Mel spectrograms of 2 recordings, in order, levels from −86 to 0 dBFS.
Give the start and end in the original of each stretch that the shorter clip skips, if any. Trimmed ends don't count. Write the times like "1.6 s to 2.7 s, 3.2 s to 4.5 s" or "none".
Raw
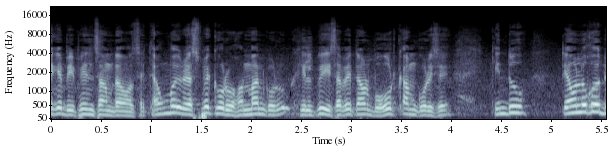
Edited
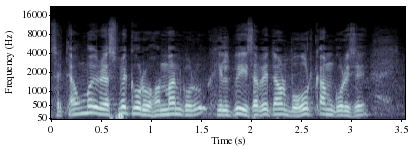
none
